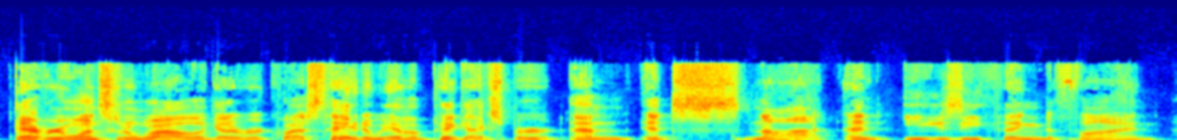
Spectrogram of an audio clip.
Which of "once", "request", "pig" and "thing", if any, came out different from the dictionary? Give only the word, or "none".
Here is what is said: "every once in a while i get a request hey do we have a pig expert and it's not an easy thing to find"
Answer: none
